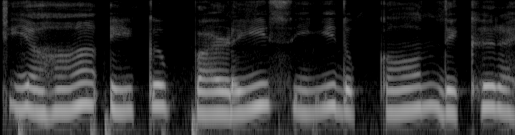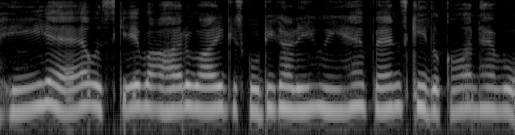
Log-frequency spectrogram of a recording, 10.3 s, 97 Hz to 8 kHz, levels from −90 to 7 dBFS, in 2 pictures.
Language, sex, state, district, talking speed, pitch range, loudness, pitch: Hindi, female, Uttar Pradesh, Budaun, 120 wpm, 215-240 Hz, -34 LUFS, 230 Hz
